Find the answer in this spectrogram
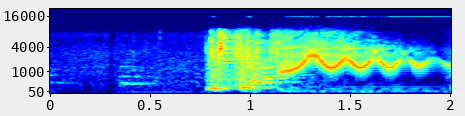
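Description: Cartoon-style comic 'boing' sound effect starting just under a second in, its pitch wobbling rapidly up and down several times.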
